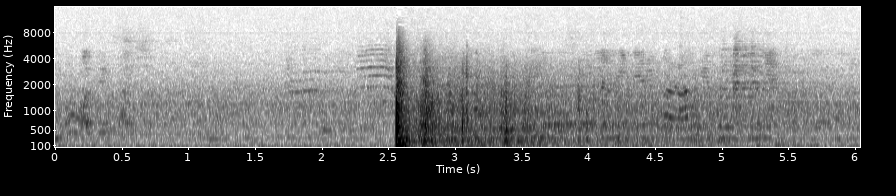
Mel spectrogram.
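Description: Aerial firework shell bursting once, about two and a half seconds in: a single sharp boom followed by an echo that fades over about two seconds.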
